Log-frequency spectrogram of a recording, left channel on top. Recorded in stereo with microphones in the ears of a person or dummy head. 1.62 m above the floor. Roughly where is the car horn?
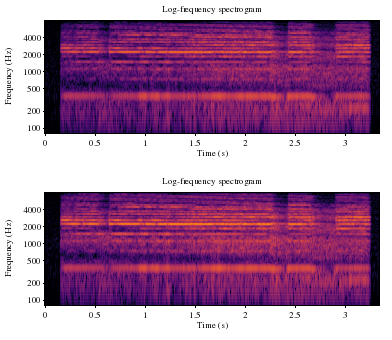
Right.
